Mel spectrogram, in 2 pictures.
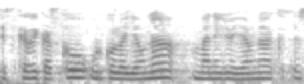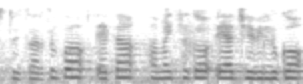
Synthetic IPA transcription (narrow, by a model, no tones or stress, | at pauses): e̞ske̞rikasko̞uɾko̞lajawna | maneɾoʝawnake̞st̪uit͡saɾt̪uko̞e̞t̪aːmajt͡se̞ko̞ʔe̞at͡ʃe̞βild̪uko̞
